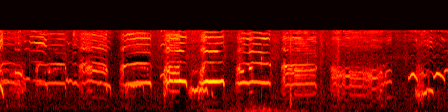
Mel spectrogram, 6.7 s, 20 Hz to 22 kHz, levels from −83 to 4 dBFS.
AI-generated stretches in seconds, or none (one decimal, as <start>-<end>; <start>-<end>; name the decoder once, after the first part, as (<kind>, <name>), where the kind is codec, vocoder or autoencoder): 2.6-4.2 (autoencoder, DAC-VAE); 5.4-6.7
